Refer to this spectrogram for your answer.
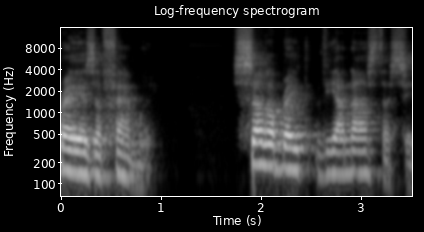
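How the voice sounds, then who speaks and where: A man speaks with an American accent. His tone is dark and mellow, and his pace is very slow. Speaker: archbishop. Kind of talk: interview answering questions, blessing message.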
